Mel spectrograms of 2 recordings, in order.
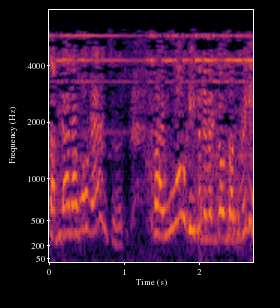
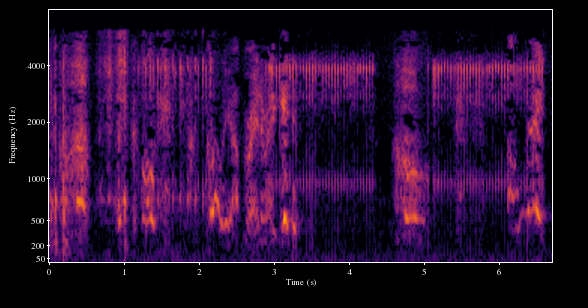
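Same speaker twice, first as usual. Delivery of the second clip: frightened hush; 8 semitones higher, 7 dB quieter, slower than usual. Acted. Frightened, nearly breathless.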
